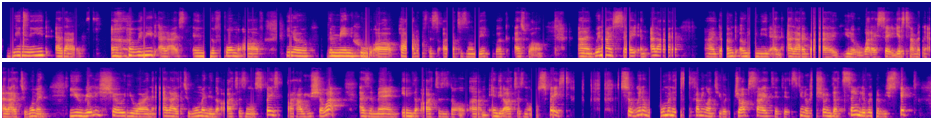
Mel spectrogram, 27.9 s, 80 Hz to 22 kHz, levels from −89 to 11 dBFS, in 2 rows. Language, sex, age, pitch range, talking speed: English, female, 30-49, 165-210 Hz, 210 wpm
